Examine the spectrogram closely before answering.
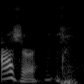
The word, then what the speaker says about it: Azure: It's Azure.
